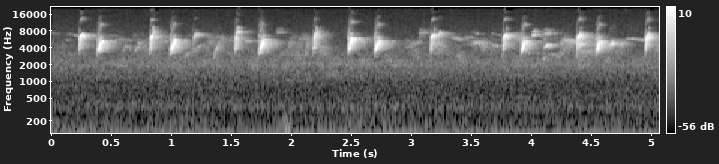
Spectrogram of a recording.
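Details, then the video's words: European goldfinch in the wild, a bird become scarce through overhunting: crisp high double chirps and twitters repeated at an uneven, lively pace over a quiet background. "صوت الحسون حسون ذهبي عروس التركمان طقطق شوك الحسون صافي من الطبيعة European goldfinch sound"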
